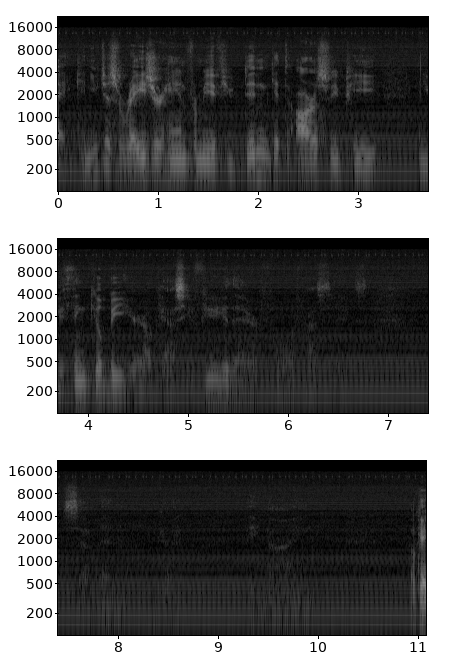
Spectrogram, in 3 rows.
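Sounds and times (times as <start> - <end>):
electrical mains hum: 0.0 - 11.0
faint hiss: 0.0 - 11.0.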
